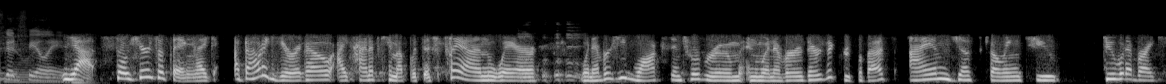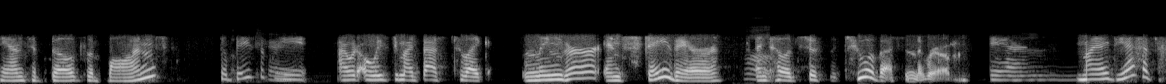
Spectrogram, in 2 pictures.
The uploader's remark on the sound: Awkward Tuesday Phone Call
